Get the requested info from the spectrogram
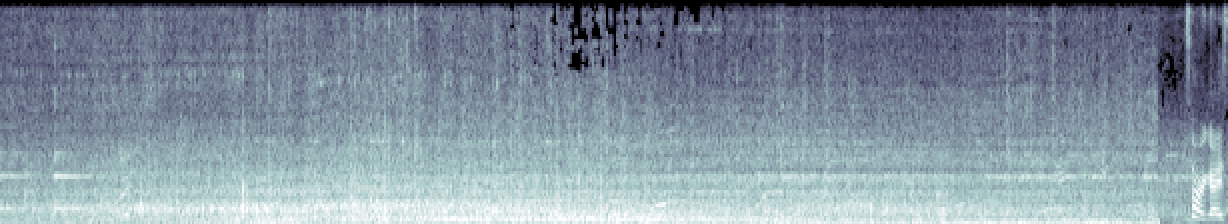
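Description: Small ride-on miniature train rolling past on its track, a steady rumble and rattle of wheels on the rails that grows louder as it draws level.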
